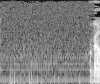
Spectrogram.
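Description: Steady low-pitched electrical hum under a faint hiss, and a voice starts speaking near the end.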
